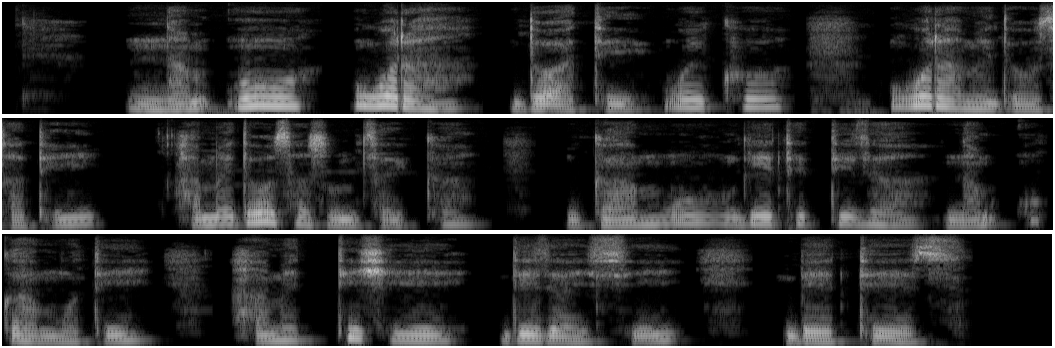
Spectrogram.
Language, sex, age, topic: Gamo, male, 25-35, agriculture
